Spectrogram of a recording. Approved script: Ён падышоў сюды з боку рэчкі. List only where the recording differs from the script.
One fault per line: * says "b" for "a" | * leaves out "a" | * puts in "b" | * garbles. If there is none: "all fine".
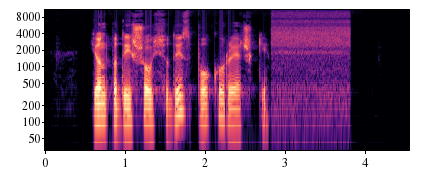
all fine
